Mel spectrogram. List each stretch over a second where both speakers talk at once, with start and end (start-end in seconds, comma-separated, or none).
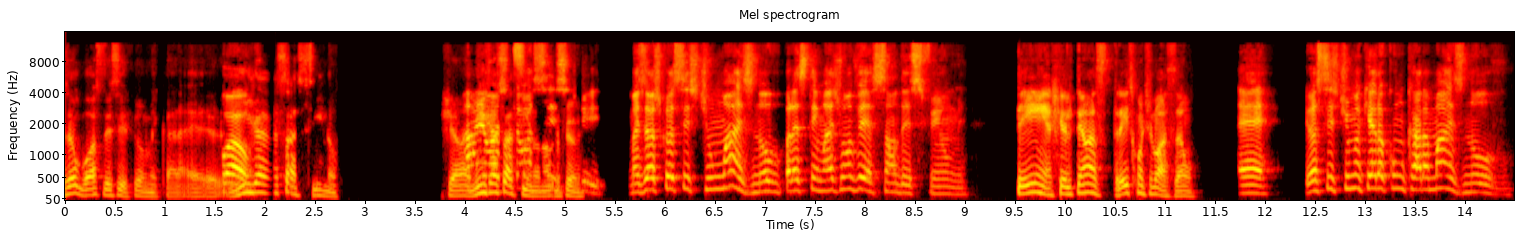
4.0-5.2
